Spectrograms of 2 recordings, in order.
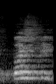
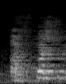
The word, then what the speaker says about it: स्पष्ट: लेकिन देखो सुन लो भाई, हम तुम्हें अस्पष्ट बता देना चाह रहे हैं, जबकि उच्चारण क्या, स्पष्ट। स्पष्ट वो आधा सा है जो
